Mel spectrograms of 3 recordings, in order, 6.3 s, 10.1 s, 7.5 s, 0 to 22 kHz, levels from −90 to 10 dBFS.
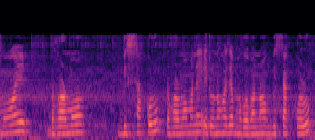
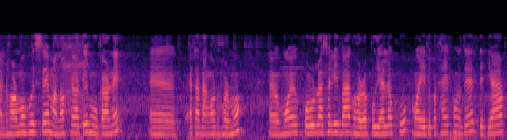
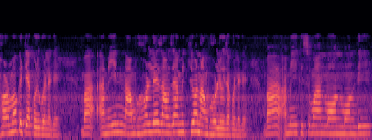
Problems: constant background noise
